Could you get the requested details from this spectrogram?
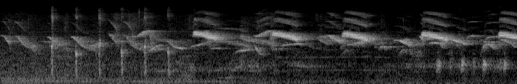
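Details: Chinese hwamei, a mature bird caught from the wild and kept caged, opens with soft rapid clicks, then repeats bright rising-falling whistles about once a second.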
